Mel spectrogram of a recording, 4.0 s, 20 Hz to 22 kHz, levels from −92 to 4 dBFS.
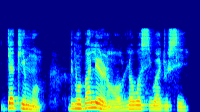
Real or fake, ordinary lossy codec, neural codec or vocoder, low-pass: real; none; none; none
